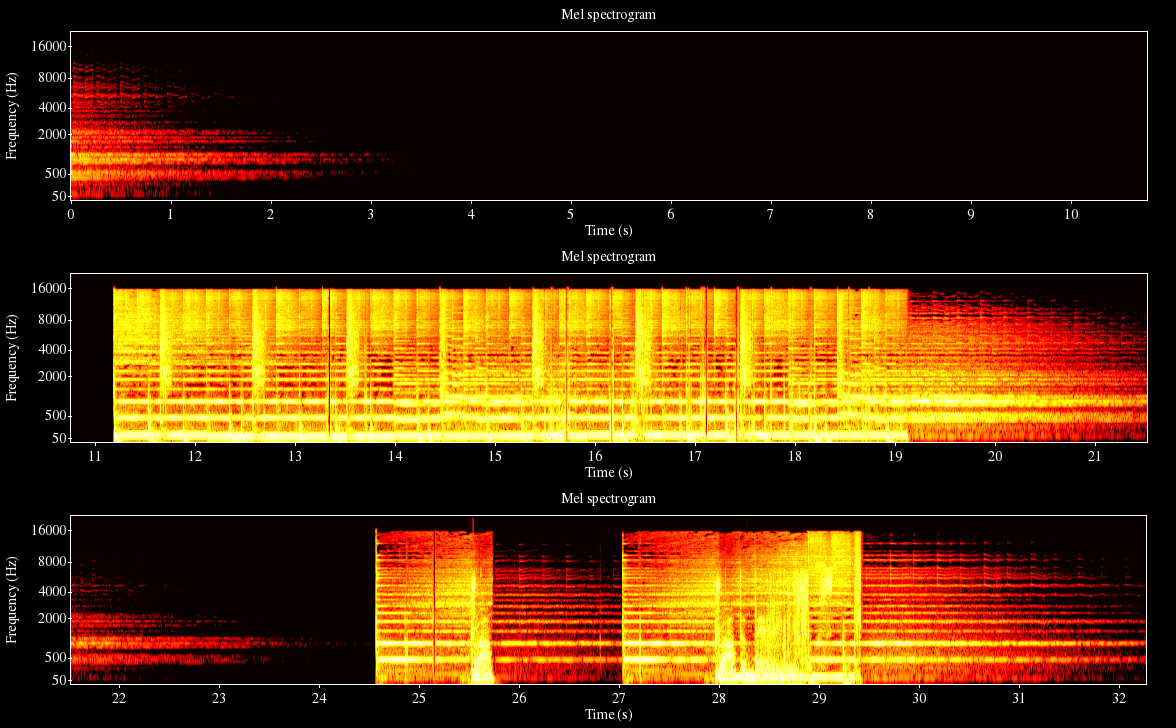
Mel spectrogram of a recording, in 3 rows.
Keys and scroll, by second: 10.6 space, 19.0 space, 23.9 space, 28.8 space.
